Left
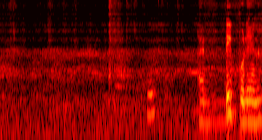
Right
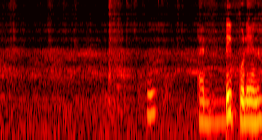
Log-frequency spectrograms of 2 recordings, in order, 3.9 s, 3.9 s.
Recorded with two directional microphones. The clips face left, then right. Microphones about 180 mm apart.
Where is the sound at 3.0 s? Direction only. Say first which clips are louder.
Right 9 dB; 35° right (ahead or behind).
